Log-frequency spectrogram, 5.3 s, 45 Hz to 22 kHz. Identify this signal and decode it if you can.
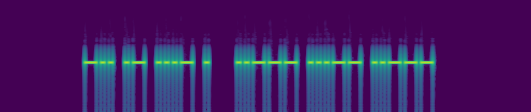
Morse code, heard as a keyed tone, about 30 wpm, 700 Hz. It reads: DAVE 232
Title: CWT Exchange 30wpm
